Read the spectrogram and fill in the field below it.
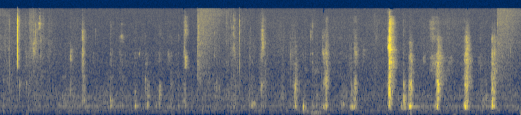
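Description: Close-up crunchy chewing of Domino's cereal-topped chilli crab pizza, a series of crisp bites and crackles growing louder and more frequent, with soft mouth sounds between them.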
